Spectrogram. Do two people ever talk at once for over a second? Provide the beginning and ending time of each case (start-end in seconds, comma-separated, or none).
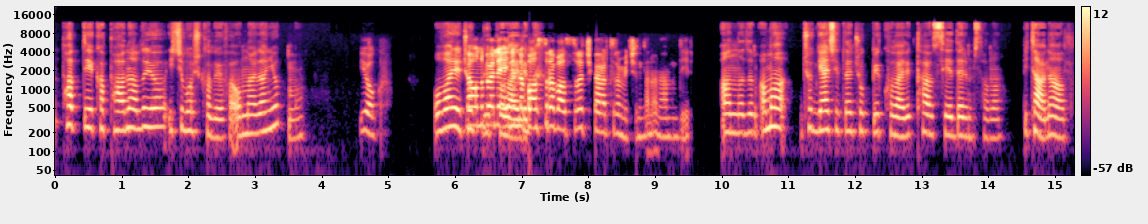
6.2-7.4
